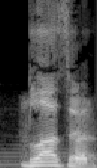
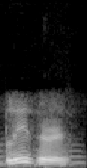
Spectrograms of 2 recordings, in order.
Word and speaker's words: Blaser: Well, I come from the French part of Switzerland, so we pronounce Blaser. – Blaser. – But the Swiss German would pronounce Blaser. And English speaker would say Blazer.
